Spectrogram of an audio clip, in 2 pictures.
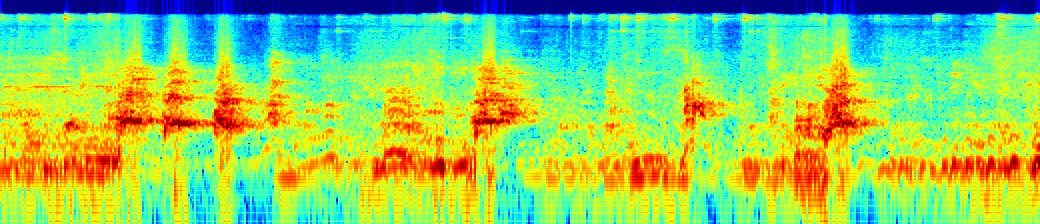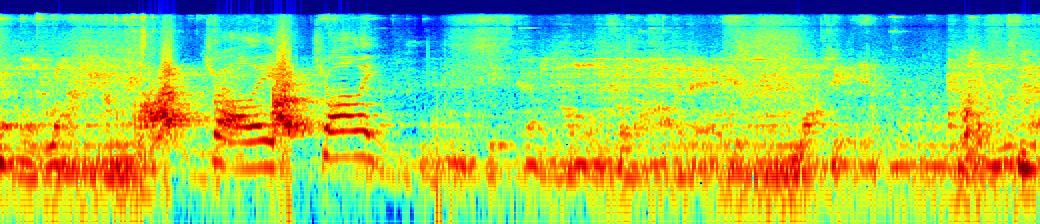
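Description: Small dogs bark and yip playfully nearby.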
